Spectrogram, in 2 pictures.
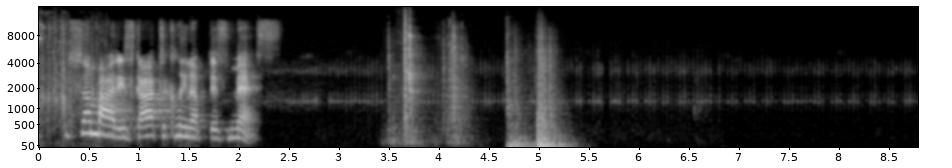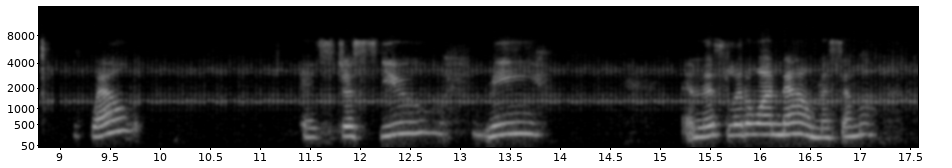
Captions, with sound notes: - Somebody's got to clean up this mess. (door closes) - Well, it's just you, me and this little one now, Miss Emma.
